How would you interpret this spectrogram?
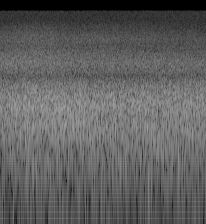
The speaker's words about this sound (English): And listen, above the crashing waves,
